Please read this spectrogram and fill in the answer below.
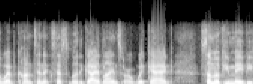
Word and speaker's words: WCAG: so um wcag often it it is often pronounced as wiag but you'll sometimes hear people say uh other things wag or wag um all of those are totally fine I say wiag um uh wiag was developed by the worldwide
